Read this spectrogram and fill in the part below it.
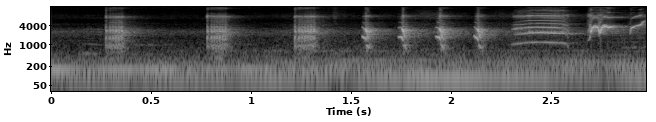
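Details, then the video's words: Javan myna sound played as a trapping lure: a run of rough, raspy bursts repeated about every half second, speeding up, then a short nasal tonal note and a final scratchy chirp. "Suara burung jalak kebo untuk pikat"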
